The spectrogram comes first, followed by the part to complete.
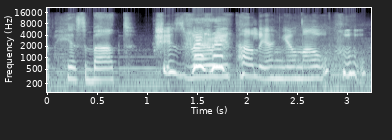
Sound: chuckles

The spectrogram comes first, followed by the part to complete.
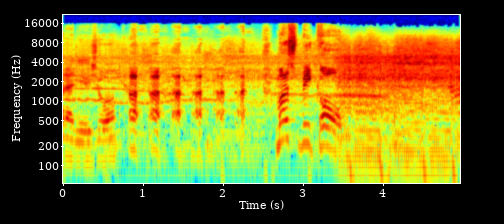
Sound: chuckling

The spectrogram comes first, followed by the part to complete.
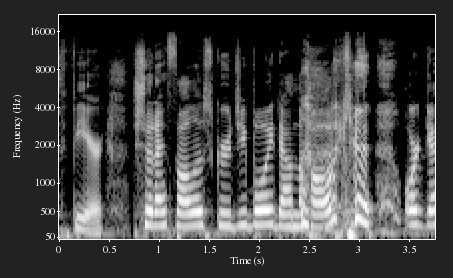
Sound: laughs

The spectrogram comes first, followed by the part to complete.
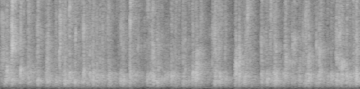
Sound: applause

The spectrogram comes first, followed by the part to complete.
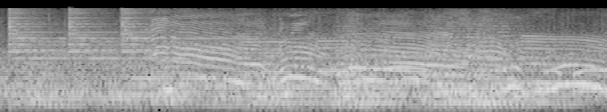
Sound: bell ringing; cheering

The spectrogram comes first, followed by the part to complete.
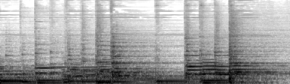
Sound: none

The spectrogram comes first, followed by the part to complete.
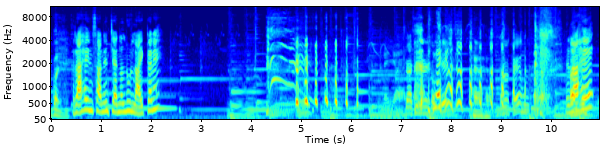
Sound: laughing

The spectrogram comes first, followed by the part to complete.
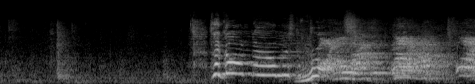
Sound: high voice

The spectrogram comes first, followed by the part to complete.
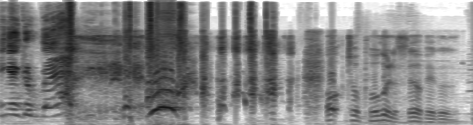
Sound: laughter

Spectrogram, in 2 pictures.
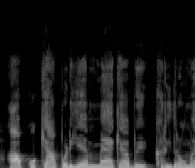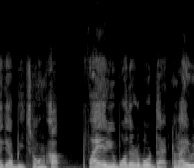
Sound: speaks in Hindi

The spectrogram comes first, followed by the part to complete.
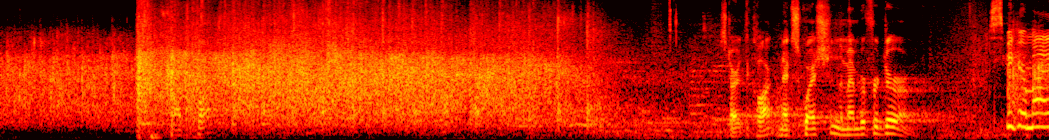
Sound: applause

